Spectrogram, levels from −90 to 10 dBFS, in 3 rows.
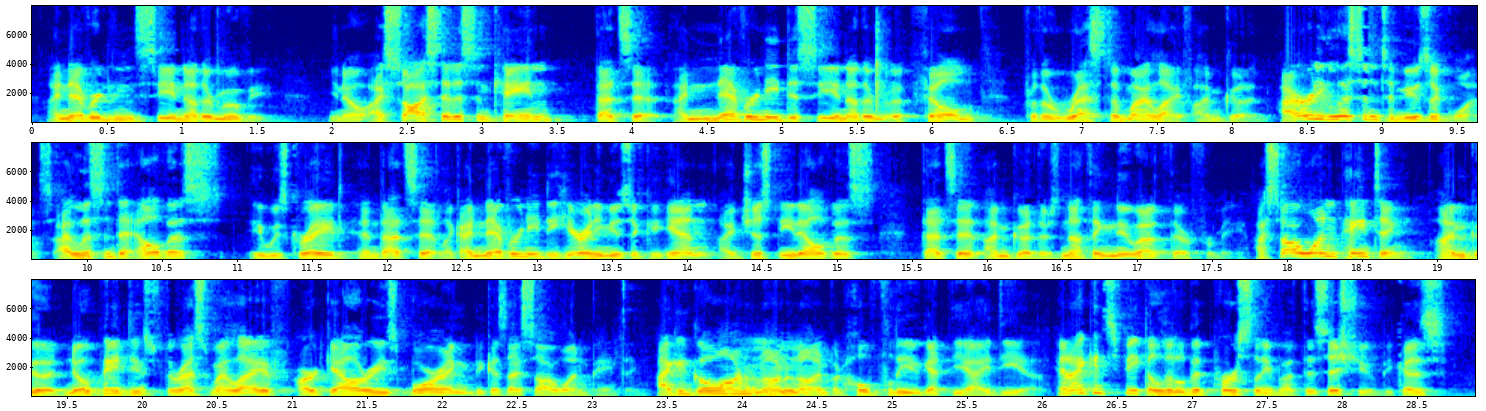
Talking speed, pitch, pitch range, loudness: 245 wpm, 150 Hz, 130-180 Hz, -20 LUFS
